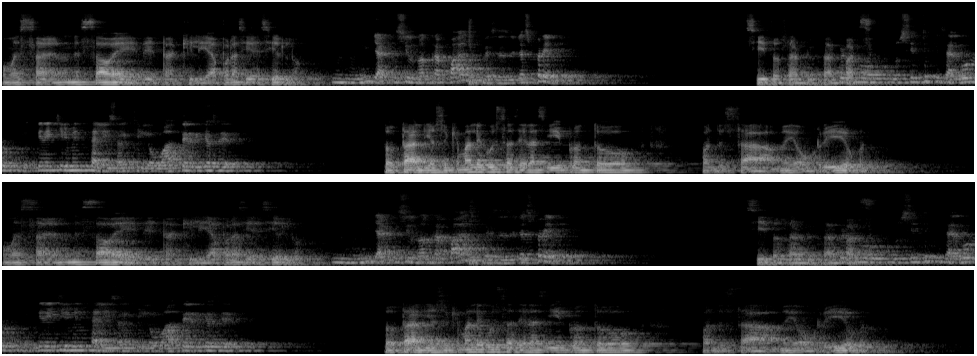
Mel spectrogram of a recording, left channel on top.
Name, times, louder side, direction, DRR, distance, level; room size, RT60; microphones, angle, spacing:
voice 1, 0.0-3.0 7.5-8.6 13.6-16.1 16.7-18.4, left 2 dB, 35° left, 7 dB, 0.3 m, -30 dB
voice 2, 3.3-5.8 8.4-12.0, left 2 dB, 85° left, 1 dB, 0.5 m, -34 dB
3.4 x 2.9 x 3.5 m, 1.2 s
head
